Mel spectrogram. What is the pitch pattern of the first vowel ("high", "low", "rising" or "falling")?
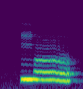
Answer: low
